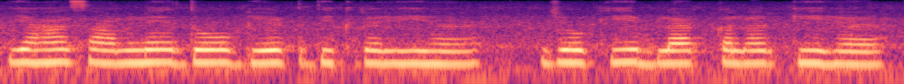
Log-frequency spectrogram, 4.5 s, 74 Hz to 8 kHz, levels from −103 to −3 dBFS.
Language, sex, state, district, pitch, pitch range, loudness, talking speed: Hindi, female, Uttar Pradesh, Lucknow, 245 Hz, 235-250 Hz, -14 LUFS, 160 wpm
